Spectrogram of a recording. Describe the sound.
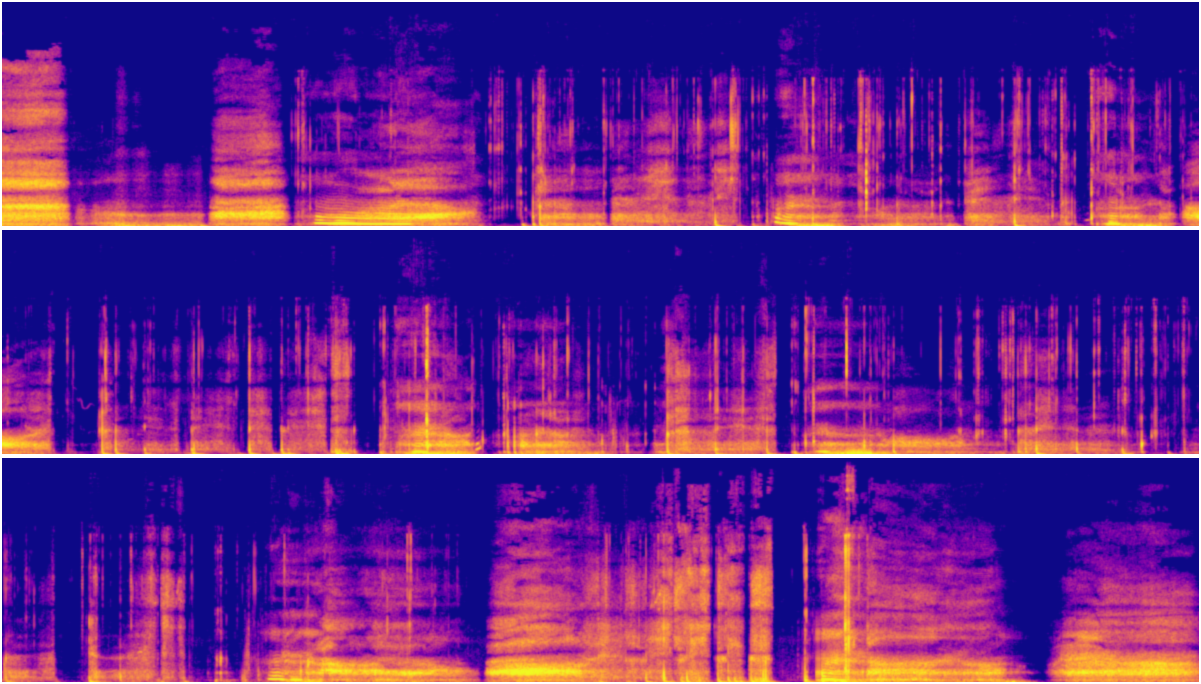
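Wet, close-up ASMR mouth and saliva sounds right by the ear: many sticky clicks, smacks and slurps in an irregular rhythm, broken by soft breathy passages and a few louder wet bursts.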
